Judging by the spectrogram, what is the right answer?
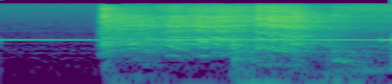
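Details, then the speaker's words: Hemi engine's first start after an oil pump swap, with the key cycled to build rail fuel pressure before a full heat cycle. After a brief crank it fires instantly and runs smooth and even with no ticking or misfire; no leaks, healthy start. "oh there we go always a good sign when it fires like that don't see a bunch of leaks immediately which is always important all right everything looks and sounds good"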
